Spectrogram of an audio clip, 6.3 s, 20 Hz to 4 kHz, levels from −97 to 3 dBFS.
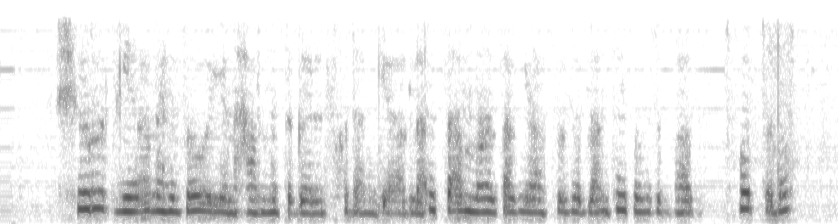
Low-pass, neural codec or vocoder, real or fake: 3.6 kHz; vocoder, 22.05 kHz, 80 mel bands, HiFi-GAN; fake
